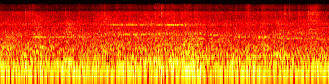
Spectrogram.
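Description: Steady hum of a supermarket's refrigerated freezer cases and store ventilation, with faint voices of other shoppers in the background.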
